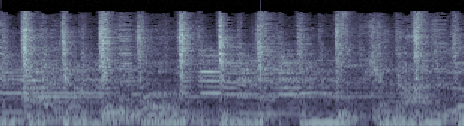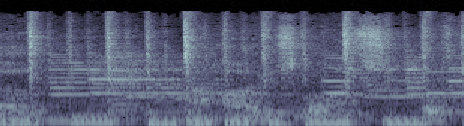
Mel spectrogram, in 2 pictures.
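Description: Live alt-country band playing: electric bass, strummed acoustic guitar and electric guitar over a steady drum beat.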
